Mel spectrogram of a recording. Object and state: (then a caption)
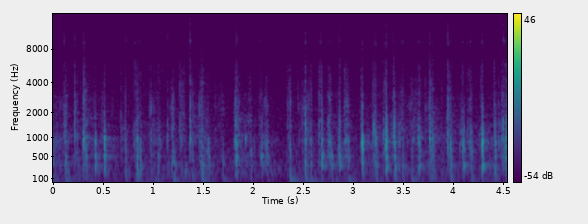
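Plastic mechanical keyboard. Fingertips type continuously on a NiZ Plum Atom 68, a small 68-key mechanical keyboard with a white plastic case and purple and yellow Domikey Gas Attack SA plastic keycaps, resting on a desk pad. A steady run of quick, dry keystrokes is heard, each a short clack centered around 850 Hz that dies away almost instantly, with a brief pause near the middle.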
